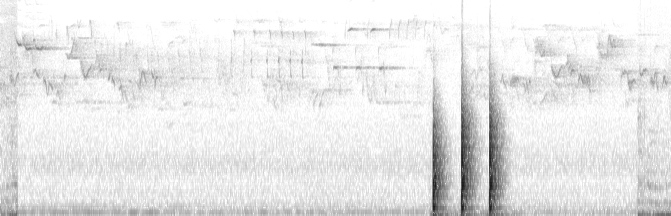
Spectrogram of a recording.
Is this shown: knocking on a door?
yes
